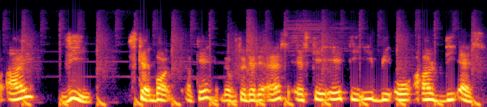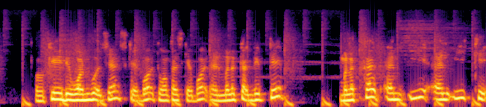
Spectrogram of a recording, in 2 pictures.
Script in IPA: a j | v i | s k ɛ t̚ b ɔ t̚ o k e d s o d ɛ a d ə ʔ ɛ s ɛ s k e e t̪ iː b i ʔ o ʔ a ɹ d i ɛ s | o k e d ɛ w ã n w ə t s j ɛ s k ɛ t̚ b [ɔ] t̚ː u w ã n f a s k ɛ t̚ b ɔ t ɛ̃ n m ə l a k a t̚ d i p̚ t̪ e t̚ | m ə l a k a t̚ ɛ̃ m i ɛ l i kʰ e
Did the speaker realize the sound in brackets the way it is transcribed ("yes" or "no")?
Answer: yes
